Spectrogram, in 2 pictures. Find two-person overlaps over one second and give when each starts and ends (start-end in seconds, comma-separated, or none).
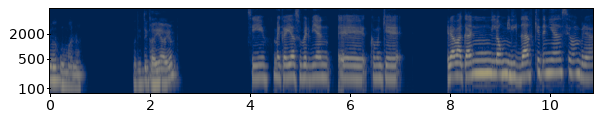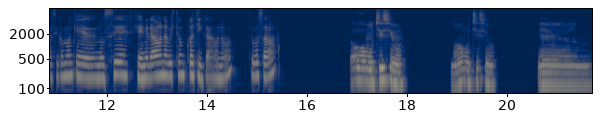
none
